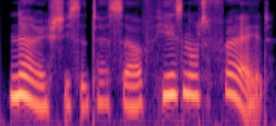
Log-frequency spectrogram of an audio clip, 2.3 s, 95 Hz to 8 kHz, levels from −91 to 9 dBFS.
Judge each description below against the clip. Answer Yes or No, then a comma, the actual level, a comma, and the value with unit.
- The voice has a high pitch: Yes, high, 240 Hz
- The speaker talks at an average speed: No, fast, 235 wpm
